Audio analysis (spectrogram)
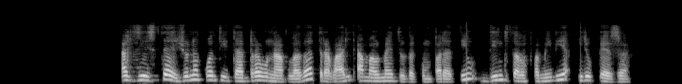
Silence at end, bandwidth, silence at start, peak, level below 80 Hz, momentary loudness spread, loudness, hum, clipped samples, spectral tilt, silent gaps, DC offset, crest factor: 0.5 s; 6.8 kHz; 1.2 s; -2 dBFS; -60 dBFS; 5 LU; -18 LUFS; none; under 0.1%; -8 dB/octave; 5.74-5.78 s; under 0.1%; 16 dB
